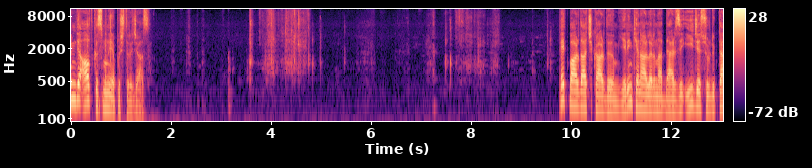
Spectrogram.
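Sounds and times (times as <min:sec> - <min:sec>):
craft materials crinkling and scraping: 0:03.6 - 0:05.1, 0:05.7 - 0:08.8.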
